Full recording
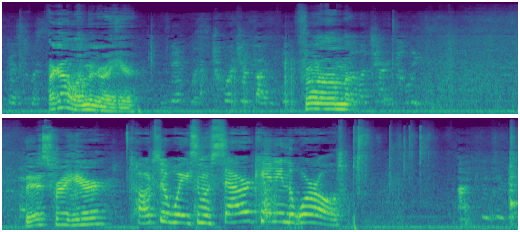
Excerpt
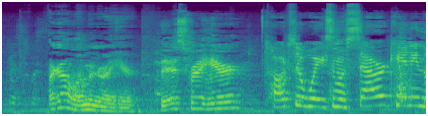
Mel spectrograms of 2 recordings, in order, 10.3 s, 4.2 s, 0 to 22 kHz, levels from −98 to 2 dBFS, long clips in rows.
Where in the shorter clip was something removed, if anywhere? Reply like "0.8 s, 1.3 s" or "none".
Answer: 1.4 s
